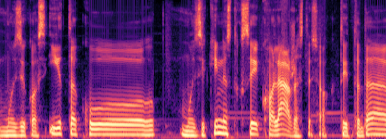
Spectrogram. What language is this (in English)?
Lithuanian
